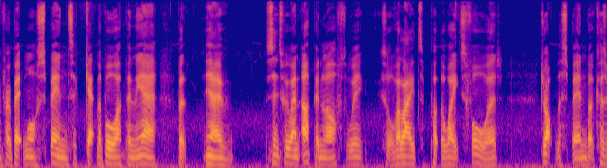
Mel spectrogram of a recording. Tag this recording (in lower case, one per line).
speech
